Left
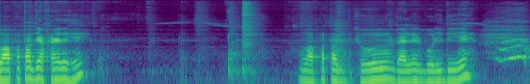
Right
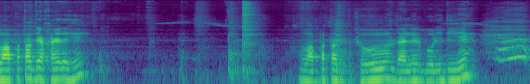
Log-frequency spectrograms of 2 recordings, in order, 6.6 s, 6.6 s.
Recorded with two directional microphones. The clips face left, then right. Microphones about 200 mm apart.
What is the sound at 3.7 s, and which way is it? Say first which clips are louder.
Speech: left 2 dB; 10° left (ahead or behind).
